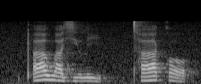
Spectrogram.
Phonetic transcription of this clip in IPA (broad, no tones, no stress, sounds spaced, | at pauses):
pʼ a w a zʲ u l i | tʰ a k ɔ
